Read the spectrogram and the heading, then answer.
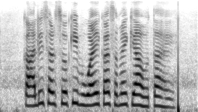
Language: Hindi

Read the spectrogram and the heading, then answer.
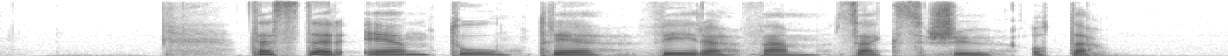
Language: Norwegian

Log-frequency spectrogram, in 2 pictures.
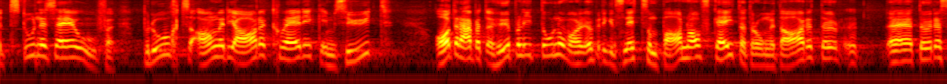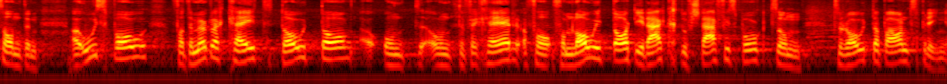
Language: Swiss German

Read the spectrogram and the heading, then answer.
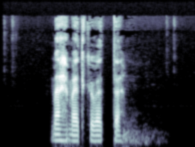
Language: Hungarian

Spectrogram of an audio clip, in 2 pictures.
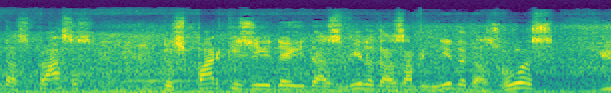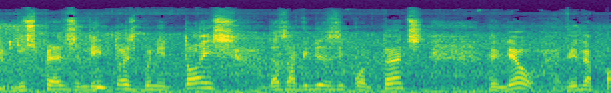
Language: Portuguese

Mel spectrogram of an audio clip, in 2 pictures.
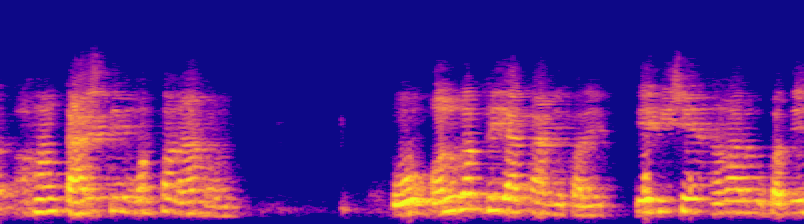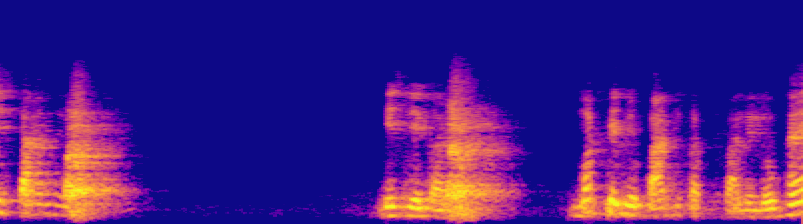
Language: Hindi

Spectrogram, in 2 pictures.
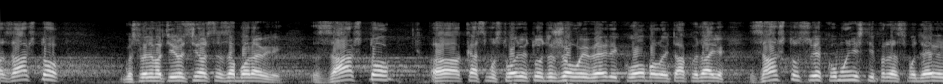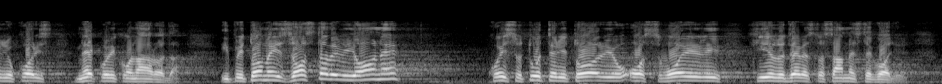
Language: Serbian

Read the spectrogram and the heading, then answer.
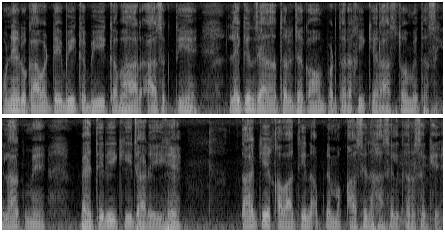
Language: Urdu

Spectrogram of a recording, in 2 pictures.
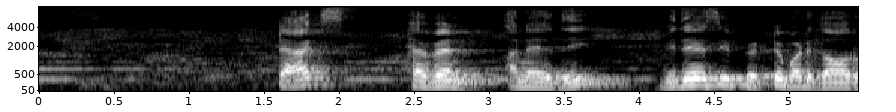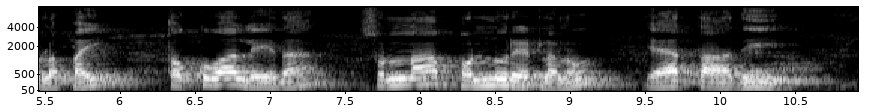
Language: Telugu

